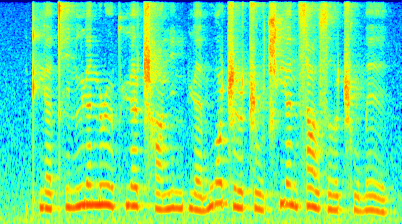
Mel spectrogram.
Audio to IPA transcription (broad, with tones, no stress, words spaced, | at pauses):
pʰjɛ˨˩t̪ʰi˨˦nlɥɛ˦n ɻɻ̩˥˨pʰɥɛ˦ʈ͡ʂʰɑ˨˦ŋi˨˦ŋ pɥɛ˨˩ mwɔ˦ʈ͡ʂɻ̩˨˦ ʈ͡ʂu˨˩t͡ɕʰjɛ˥˨n sɑ˥˨ʊ̯sɹ̩˨˦ʈ͡ʂʰu˨˩ me˥˨ɪ̯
